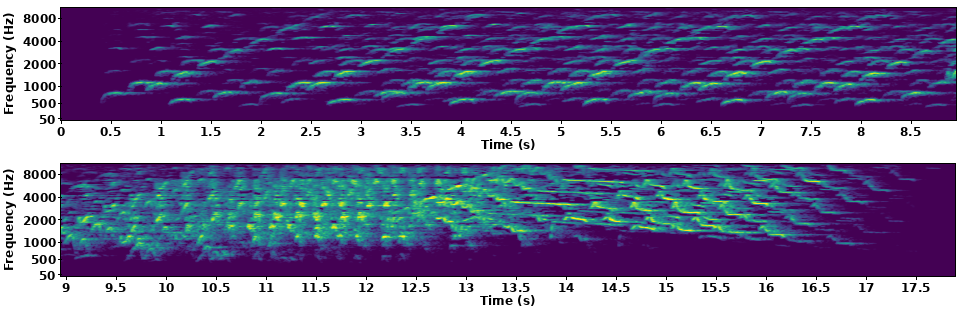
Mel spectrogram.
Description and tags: Song Thrush processed
A little snip of Reinsamba's great Song Thrush recording - repitched, noise-filtered, convolution verb added, some delay...enjoy.
birdsong, processed, remix, thrush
